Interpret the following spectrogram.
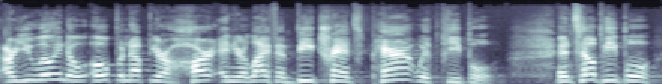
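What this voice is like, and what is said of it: Yelling. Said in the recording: “I don't know why I'm yelling”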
